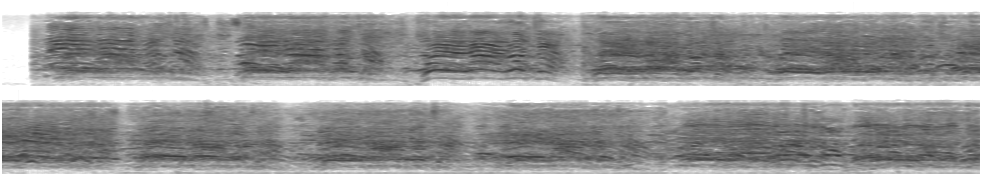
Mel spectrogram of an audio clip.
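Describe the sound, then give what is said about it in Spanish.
A large crowd chants the protest slogan "Fuera Rocha" against the governor of Sinaloa at the president's vehicle arriving in Mazatlán, Mexico, in loud, continuous unison, voices swelling in repeated rhythmic waves for the whole stretch, dense with overlapping shouts. “Rocha fuera Rocha y el presidente tranquilo baja la ventanilla de la, camioneta, habla con las personas”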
